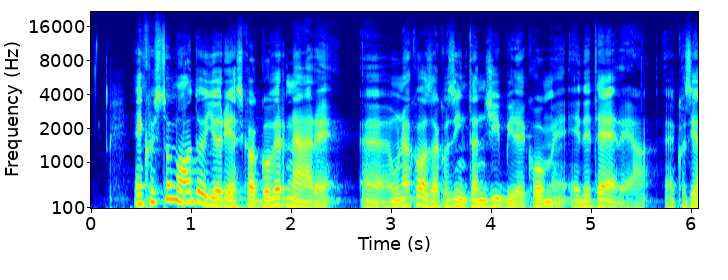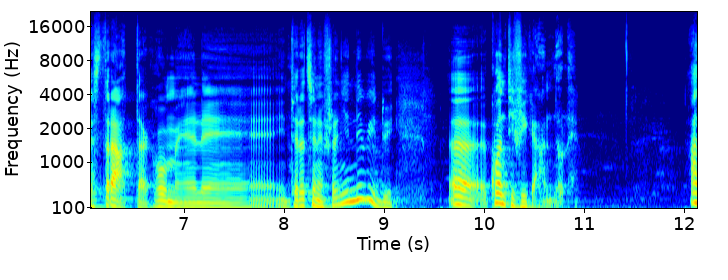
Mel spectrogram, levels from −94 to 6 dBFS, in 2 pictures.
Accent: native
